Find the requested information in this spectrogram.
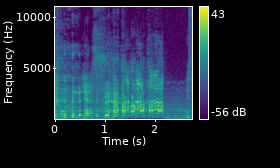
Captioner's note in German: alle lachen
